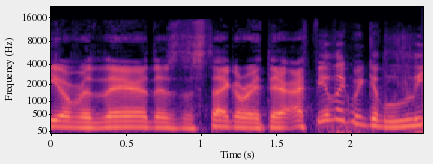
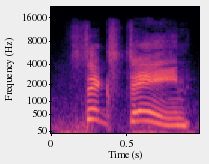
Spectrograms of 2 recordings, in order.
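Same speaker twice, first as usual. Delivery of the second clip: SIXTEEN called out high-pitched; excited cry; 10 semitones higher than usual. Real, not acted. Repeats number as an excited cry.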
